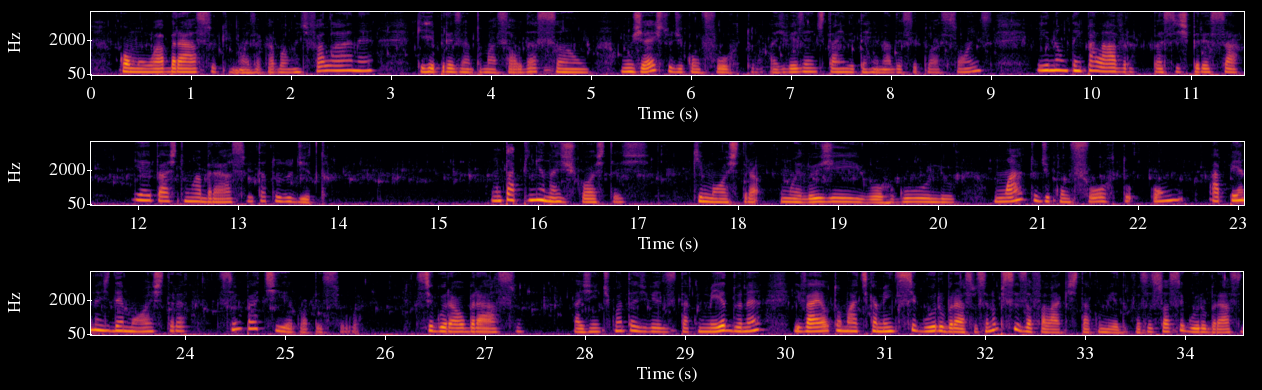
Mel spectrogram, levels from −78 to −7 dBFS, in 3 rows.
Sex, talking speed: female, 160 wpm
